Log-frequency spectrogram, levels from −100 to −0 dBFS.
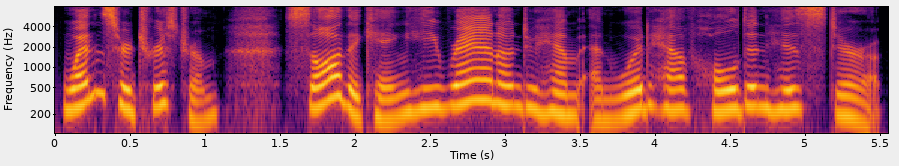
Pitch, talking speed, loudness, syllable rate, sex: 235 Hz, 185 wpm, -18 LUFS, 4.2 syllables/s, female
